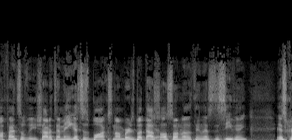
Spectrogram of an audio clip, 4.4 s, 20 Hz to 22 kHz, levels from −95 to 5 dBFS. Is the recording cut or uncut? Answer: uncut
